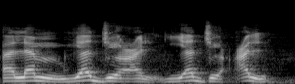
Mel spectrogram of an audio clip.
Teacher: चूँकि कलकला है तो जीम में जीम साकिन है तो कलकला खूब ज़ाहिर होगा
